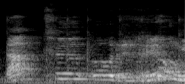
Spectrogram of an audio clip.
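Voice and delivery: 나트륨 drawn out with a rolled r; showy foreign-style 나트륨, syllable by syllable; exaggerated foreign reading. Shown as a demonstration. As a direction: stretch 나트륨 slowly, rolling the r. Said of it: "이렇게 읽지".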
